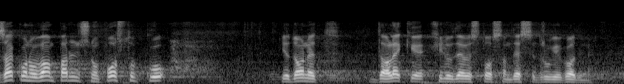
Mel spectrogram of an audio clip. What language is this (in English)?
Serbian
